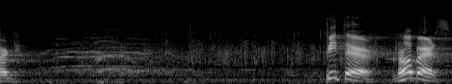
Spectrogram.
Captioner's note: audience cheers and applause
